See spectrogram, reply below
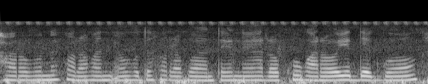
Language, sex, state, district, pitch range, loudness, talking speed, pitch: Chakma, female, Tripura, Unakoti, 190-200 Hz, -15 LUFS, 170 wpm, 195 Hz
